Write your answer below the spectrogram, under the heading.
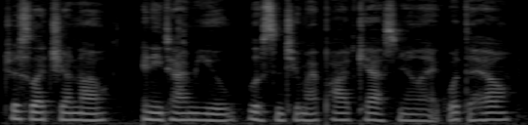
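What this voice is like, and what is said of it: Lowered deeper quieter speaking voice. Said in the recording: “my voice changes octaves from like my happy-go-lucky voice... it changes to this deep voice... that's why my voice is at this level”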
